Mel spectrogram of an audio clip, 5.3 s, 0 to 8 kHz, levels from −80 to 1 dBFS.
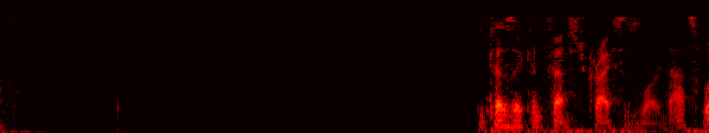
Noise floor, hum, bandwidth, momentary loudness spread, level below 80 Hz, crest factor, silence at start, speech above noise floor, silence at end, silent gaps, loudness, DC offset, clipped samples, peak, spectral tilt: -85 dBFS; none; 5.6 kHz; 10 LU; -72 dBFS; 24 dB; 0 s; 36 dB; 0 s; none; -49 LUFS; under 0.1%; under 0.1%; -28 dBFS; -3.5 dB/octave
